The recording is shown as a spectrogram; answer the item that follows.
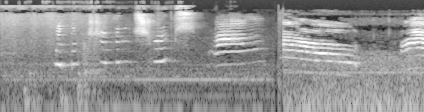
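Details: Domestic cat indoors, one of a compilation of silly pets, giving a series of short harmonic meows that rise and fall in pitch, some drawn out, over a steady low hum with human voices in the background.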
